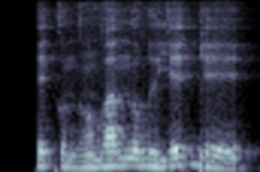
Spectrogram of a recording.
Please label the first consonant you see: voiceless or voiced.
voiceless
